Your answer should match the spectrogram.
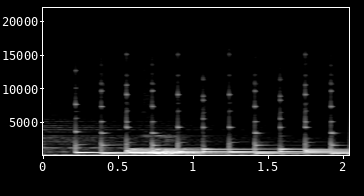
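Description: Mobile phone ringing with a melodic ringtone: a tune of stepping notes over a quick, even tick of about six a second, starting a moment in.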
